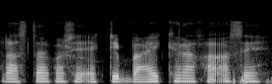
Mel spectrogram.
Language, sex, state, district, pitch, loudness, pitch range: Bengali, male, Assam, Hailakandi, 130 Hz, -19 LUFS, 125-135 Hz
